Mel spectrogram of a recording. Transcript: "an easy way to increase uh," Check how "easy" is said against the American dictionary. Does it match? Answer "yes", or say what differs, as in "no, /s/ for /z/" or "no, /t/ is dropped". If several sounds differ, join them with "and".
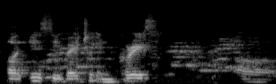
no, /s/ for /z/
